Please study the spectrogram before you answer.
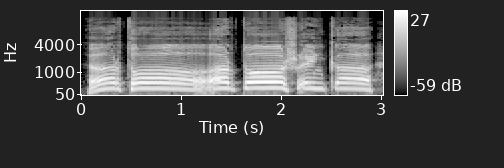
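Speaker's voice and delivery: high, slow, drawn-out howl of a name; plaintive wail. A narrator's reading. Old man crying out for his lost dog, plaintive howl. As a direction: wail for the dog, stretching each call. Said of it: "жалобно завыл старик".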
